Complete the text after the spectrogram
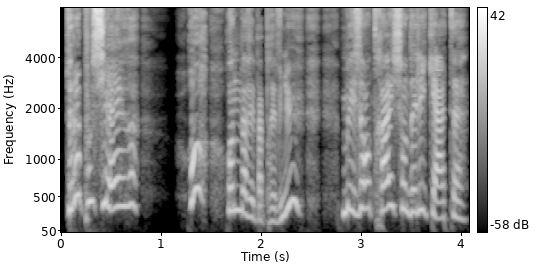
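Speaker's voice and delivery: high, loud fast fussy panic; panicking. Acted. Big Ben panicking about dust in his works. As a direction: clock in a flap over dust. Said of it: "paniqua-t-il".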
